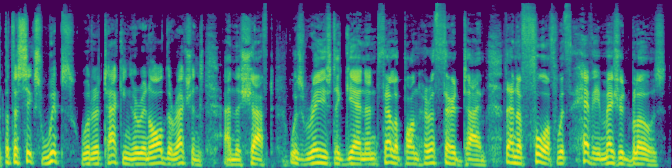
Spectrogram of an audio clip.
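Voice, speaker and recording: A man narrating a classic novel as an audiobook, reading in an expressive, dramatic way. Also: mid-range voice, normal speed, few pauses, no echo.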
